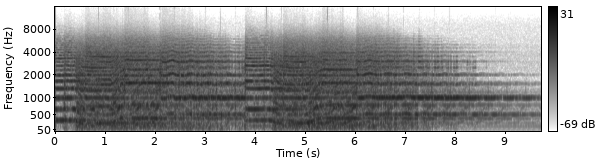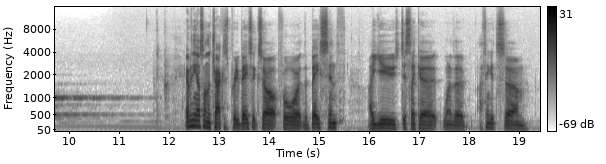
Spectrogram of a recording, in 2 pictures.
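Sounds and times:
electric guitar through overdrive, delay and harmonizer pedals: 0:00.0 - 0:12.0
speech: 0:12.3 - 0:19.2.

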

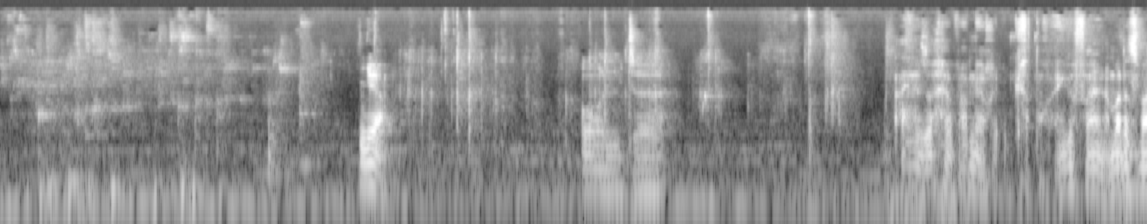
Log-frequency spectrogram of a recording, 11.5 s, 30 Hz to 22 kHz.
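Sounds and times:
water pouring into a glass: 0:00.0 - 0:04.0
water dripping: 0:00.0 - 0:04.9
speech: 0:03.6 - 0:04.0, 0:06.3 - 0:06.7, 0:09.0 - 0:11.4.

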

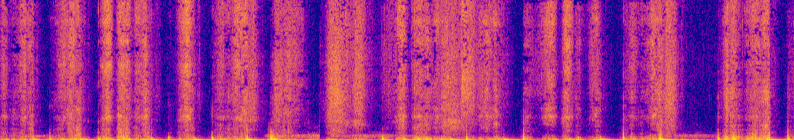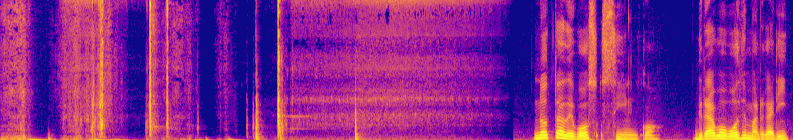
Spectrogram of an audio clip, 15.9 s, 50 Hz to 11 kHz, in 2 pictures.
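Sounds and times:
pen nib scratching on paper: 0:00.0 - 0:08.8
speech: 0:13.3 - 0:15.8.

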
